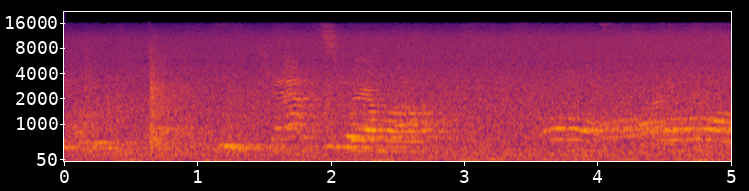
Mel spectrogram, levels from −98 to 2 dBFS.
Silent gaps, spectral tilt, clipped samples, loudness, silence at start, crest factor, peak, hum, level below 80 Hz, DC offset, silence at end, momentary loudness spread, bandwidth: none; -3 dB/octave; under 0.1%; -26 LUFS; 0 s; 18 dB; -8 dBFS; none; -44 dBFS; under 0.1%; 0 s; 7 LU; 16 kHz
